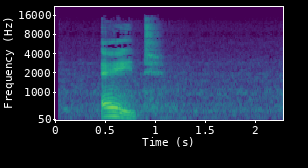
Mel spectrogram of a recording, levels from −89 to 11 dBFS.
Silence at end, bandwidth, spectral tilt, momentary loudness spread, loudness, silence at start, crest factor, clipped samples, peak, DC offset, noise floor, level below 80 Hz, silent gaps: 1.2 s; 16 kHz; -4 dB/octave; 13 LU; -19 LUFS; 0.45 s; 22 dB; under 0.1%; 0 dBFS; under 0.1%; -48 dBFS; -62 dBFS; none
